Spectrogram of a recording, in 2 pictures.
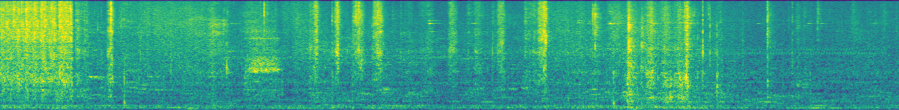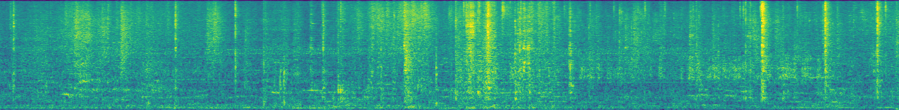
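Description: Fingers tap and rub on a wooden instrument body.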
